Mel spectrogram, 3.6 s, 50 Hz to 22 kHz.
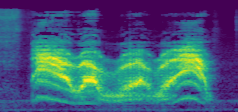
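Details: An unhappy caracal, recorded January 2022, gives a harsh, drawn-out hissing growl with a raspy, wavering tone over nearly three seconds.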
